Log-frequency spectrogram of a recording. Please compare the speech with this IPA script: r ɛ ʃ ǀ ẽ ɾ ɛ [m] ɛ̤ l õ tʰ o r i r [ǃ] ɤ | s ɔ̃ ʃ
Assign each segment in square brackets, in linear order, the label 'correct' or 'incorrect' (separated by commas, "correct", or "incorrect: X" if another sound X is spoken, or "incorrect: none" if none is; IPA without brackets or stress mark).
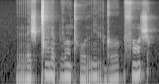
incorrect: p, incorrect: ɡ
